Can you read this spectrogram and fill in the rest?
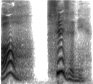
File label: Thanks, zh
